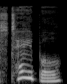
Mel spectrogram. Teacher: some languages also allow other sounds to form the nucleus of a syllable such as the syllabic L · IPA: [ˈtʰeɪ.bl̩]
